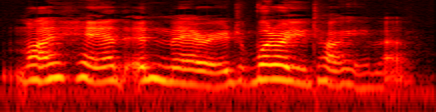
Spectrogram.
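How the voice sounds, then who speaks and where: A woman's voice: medium pitch, moderate pace, creaky, slightly rough, lo-fi sound. A woman voicing an indignant, outspoken young heiress heroine in a story game, dramatically read. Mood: defiant.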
